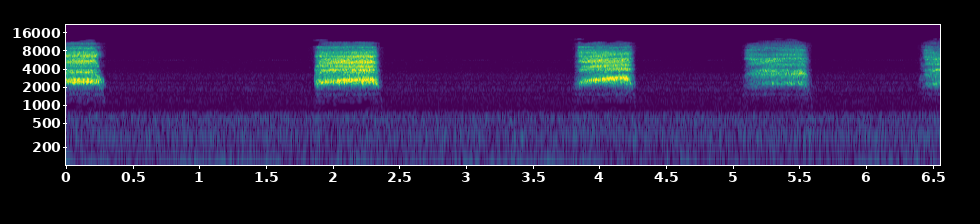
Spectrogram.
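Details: Wild barn owl chicks in a nest box feeding on a rabbit make raspy, hissing shrieks with a slight rising tonal edge, about one every two seconds.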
